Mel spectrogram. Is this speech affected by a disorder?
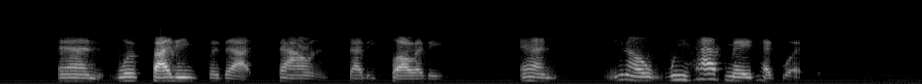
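Yes: cerebral palsy; ongoing Botox for chronic pain, constant brain signals cause pain.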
